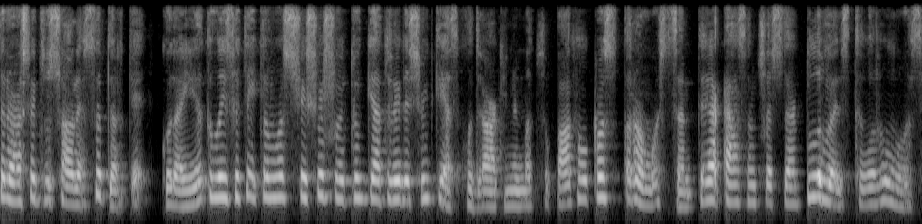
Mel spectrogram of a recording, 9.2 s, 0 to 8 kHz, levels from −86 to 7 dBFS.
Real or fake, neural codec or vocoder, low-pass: fake; codec, 24 kHz, 0.9 kbps, WavTokenizer, medium music audio release; 7.2 kHz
